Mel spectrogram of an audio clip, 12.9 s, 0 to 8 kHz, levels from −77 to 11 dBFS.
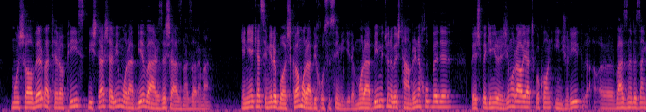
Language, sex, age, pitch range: Persian, male, 40-59, 110-145 Hz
